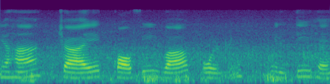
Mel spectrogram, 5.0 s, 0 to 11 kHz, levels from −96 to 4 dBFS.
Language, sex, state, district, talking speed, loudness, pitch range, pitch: Hindi, female, Uttar Pradesh, Varanasi, 85 wpm, -19 LUFS, 165-185 Hz, 170 Hz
